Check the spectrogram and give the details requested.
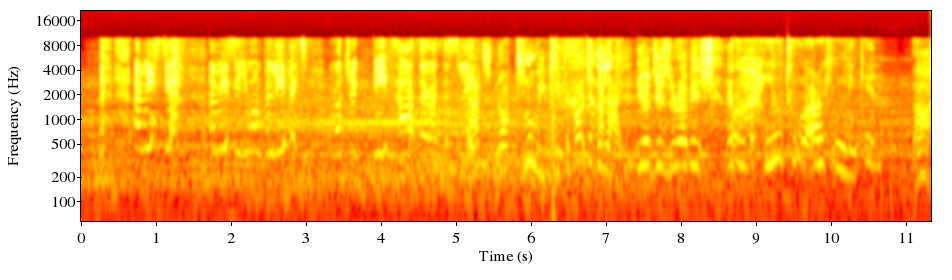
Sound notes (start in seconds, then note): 0.7 chuckles; 6.3 laughs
